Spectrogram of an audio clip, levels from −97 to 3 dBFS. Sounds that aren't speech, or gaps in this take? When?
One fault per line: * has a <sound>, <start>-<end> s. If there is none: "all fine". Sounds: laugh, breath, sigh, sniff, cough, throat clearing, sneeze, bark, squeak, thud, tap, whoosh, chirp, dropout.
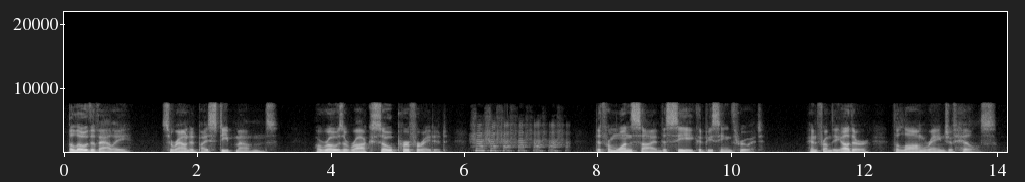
* has a laugh, 6.1-7.6 s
